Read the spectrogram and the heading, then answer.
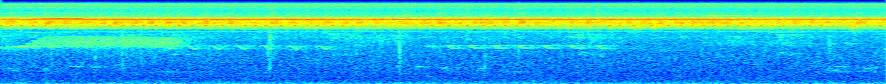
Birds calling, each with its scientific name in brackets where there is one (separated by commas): Plumbeous Pigeon (Patagioenas plumbea), Gray-fronted Dove (Leptotila rufaxilla), unidentified bird, Goeldi's Antbird (Akletos goeldii), Plumbeous Antbird (Myrmelastes hyperythrus), Buff-breasted Wren (Cantorchilus leucotis)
